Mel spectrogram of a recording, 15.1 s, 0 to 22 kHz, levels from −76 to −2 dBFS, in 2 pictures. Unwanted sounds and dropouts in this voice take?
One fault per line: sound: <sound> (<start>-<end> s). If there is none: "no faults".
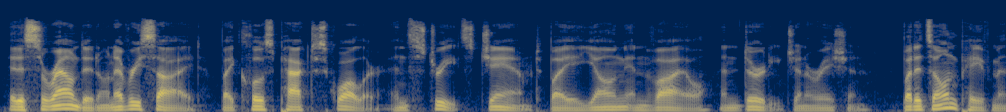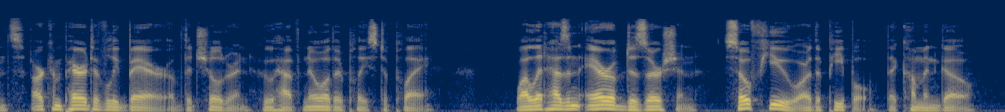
no faults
